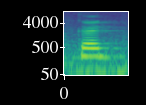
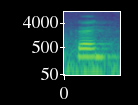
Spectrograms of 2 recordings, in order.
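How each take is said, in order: Both takes have the same delivery.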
